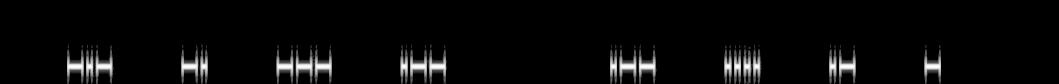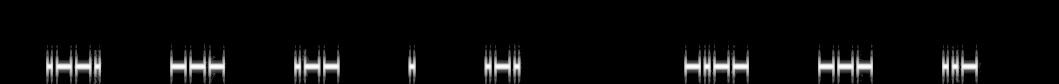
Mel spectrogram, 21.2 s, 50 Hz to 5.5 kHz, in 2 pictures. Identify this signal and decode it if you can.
Morse code, heard as a keyed tone, about 25 wpm, spaced as for 10 wpm, 600 Hz. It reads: KNOW WHAT POWER YOU
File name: QSO409 10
